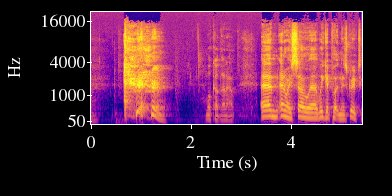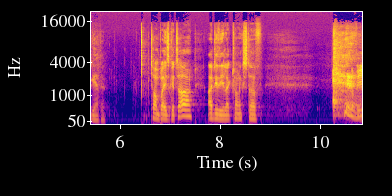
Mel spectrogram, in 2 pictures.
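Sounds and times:
harsh raspy cough: 0.6s - 1.6s, 10.2s - 10.8s
speech: 0.9s - 1.6s, 2.3s - 5.8s, 6.6s - 8.9s, 10.5s - 10.8s.

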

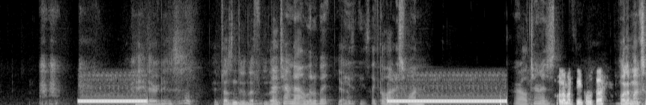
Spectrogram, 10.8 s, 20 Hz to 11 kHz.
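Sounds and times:
telephone dialing tones on an outgoing call: 1.3s - 2.5s, 6.5s - 8.5s
speech: 2.6s - 7.8s, 8.6s - 10.7s.

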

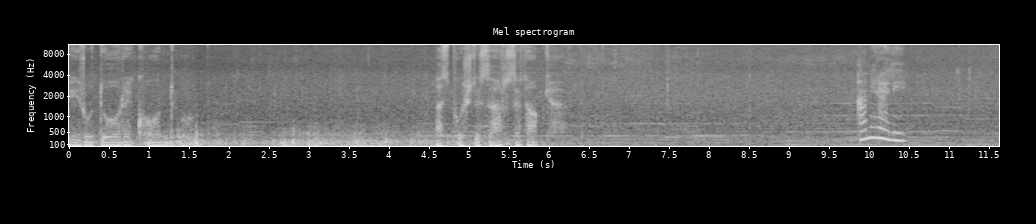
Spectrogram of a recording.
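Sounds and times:
deep thunder rumbling: 0.0s - 9.2s
steady rain pouring: 0.0s - 11.6s
speech: 0.2s - 1.4s, 4.6s - 6.3s, 9.9s - 10.6s.

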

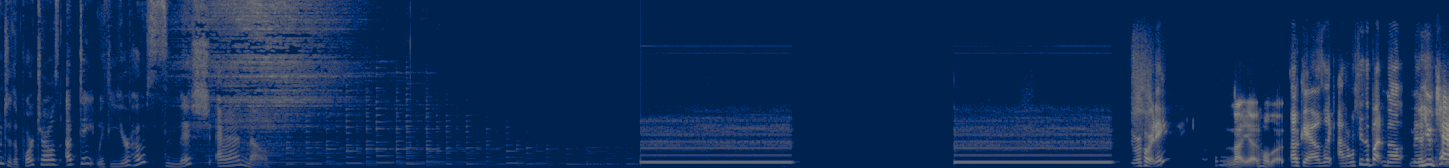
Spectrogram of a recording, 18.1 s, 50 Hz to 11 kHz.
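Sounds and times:
speech: 0.1s - 3.6s, 14.2s - 18.1s
musical chime tones: 2.6s - 6.0s
telephone ringing with long steady electronic rings: 8.0s - 10.0s, 12.0s - 14.0s.

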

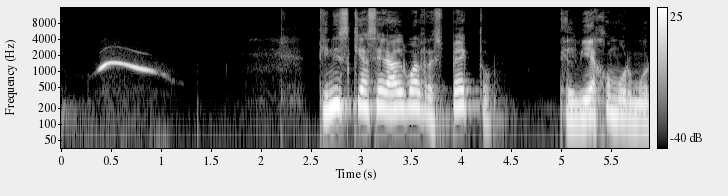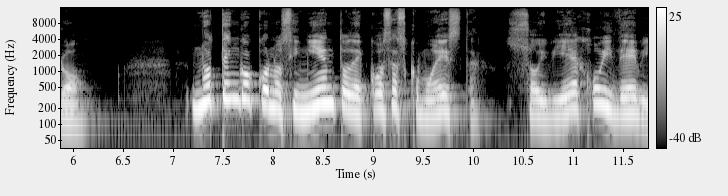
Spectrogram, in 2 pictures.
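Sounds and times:
boy whistling: 0.3s - 1.2s
speech: 2.6s - 4.4s, 5.0s - 6.2s, 7.2s - 11.7s.

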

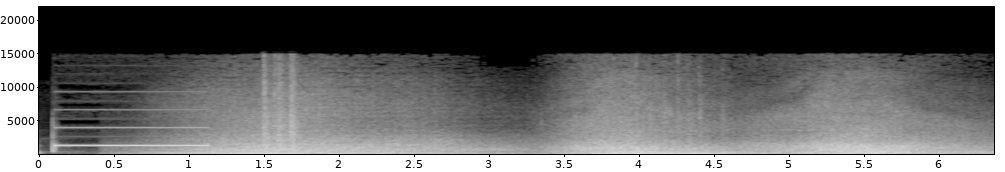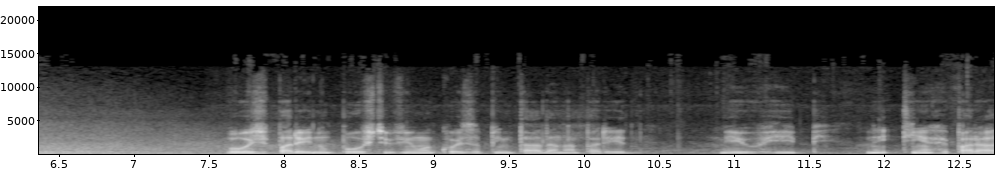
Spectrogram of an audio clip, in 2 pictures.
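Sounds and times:
large truck passing by: 0.6s - 9.6s
speech: 7.8s - 12.7s.

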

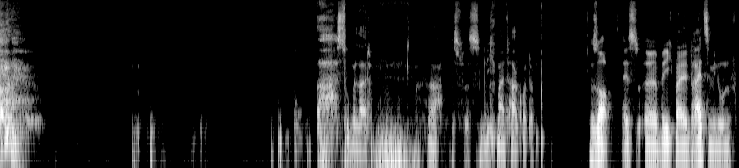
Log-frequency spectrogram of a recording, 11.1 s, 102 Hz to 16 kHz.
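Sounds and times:
person clearing throat with a rough gravelly burst: 0.0s - 0.6s
speech: 4.8s - 8.2s, 8.8s - 11.0s.

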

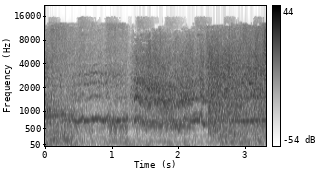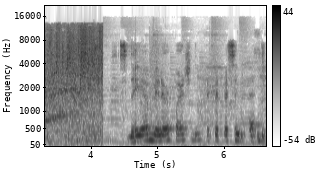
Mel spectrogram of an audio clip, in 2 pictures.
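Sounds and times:
car tires skidding across pavement: 0.0s - 4.2s
speech: 4.6s - 6.6s.

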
